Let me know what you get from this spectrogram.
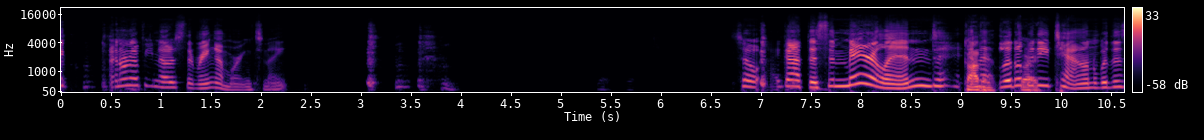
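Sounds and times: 
speech: 0.5 - 2.4, 6.8 - 10.6
person coughing: 3.1 - 4.0.

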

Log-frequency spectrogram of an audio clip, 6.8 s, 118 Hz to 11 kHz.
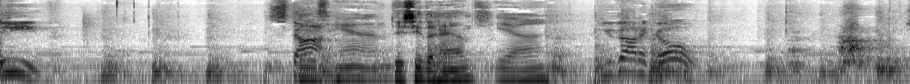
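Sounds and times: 
speech: 0.0 - 1.2, 2.0 - 6.8
dog barking: 5.9 - 6.8.

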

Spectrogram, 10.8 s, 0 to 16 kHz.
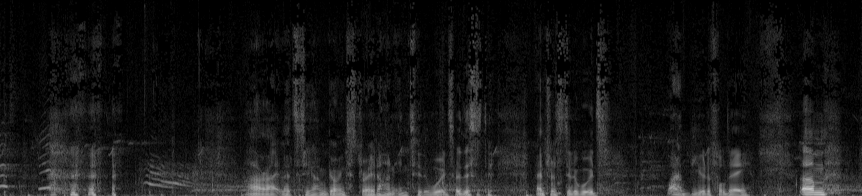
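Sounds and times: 
laughter: 0.5 - 1.8
speech: 0.8 - 1.6, 3.1 - 7.8, 8.4 - 10.7
puppies growly barks: 2.4 - 3.6, 5.2 - 8.4, 10.3 - 10.7.

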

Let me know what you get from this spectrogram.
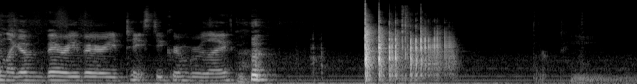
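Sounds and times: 
speech: 0.0 - 2.8, 5.7 - 6.0
several dice rolling on a table: 3.1 - 4.6.

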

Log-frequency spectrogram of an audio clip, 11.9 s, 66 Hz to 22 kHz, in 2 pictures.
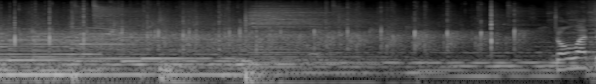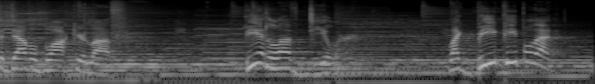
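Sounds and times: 
crowd clapping: 0.0 - 5.9
sustained musical tones: 0.0 - 11.9
speech: 5.6 - 7.4, 8.4 - 9.6, 10.5 - 11.6.

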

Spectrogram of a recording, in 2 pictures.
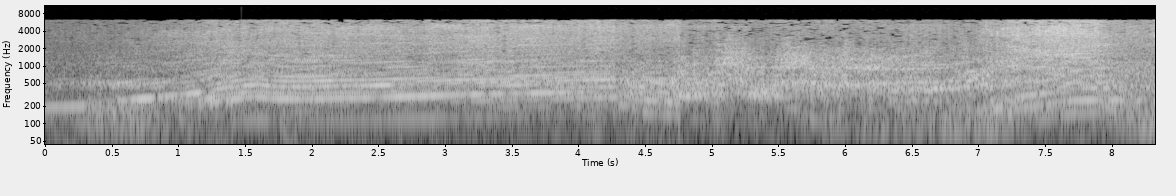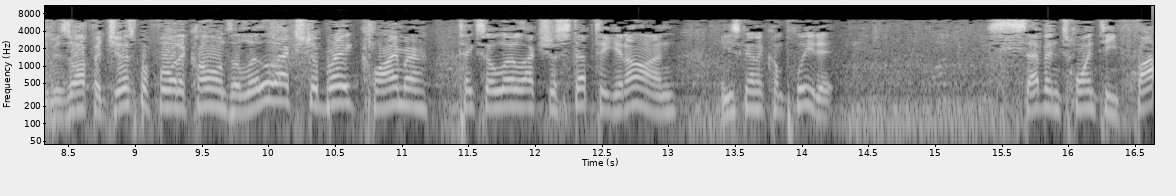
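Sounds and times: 
competition team's truck engine revving hard: 0.0 - 10.2
speech: 8.5 - 14.4, 15.4 - 16.6.

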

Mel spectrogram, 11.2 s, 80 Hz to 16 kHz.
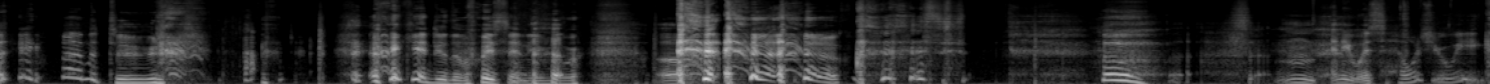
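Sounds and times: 
breathy laughter: 0.0 - 7.2
harsh coughing fit: 0.0 - 10.6
speech: 0.8 - 1.6, 2.7 - 7.4, 8.2 - 11.1.

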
